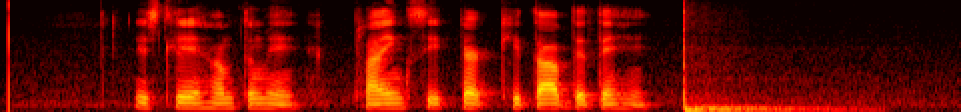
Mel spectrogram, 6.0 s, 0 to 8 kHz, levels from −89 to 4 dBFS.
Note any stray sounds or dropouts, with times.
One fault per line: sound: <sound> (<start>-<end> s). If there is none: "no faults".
sound: thud (4.2-5.5 s)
